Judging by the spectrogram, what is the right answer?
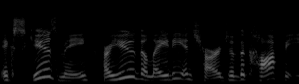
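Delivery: very loud, booming voice. Speaker quotes a man who walked up to her at a meeting, very loud voice. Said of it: "in a very loud voice said".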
